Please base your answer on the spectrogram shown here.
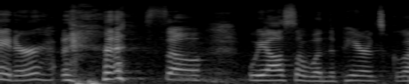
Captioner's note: laughing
